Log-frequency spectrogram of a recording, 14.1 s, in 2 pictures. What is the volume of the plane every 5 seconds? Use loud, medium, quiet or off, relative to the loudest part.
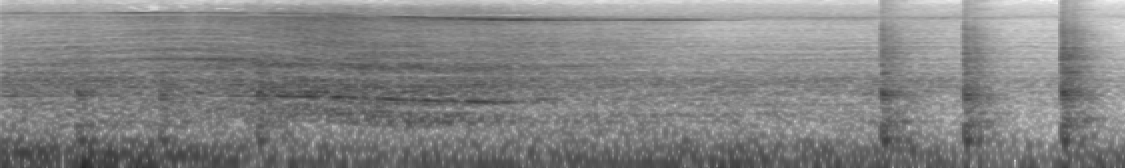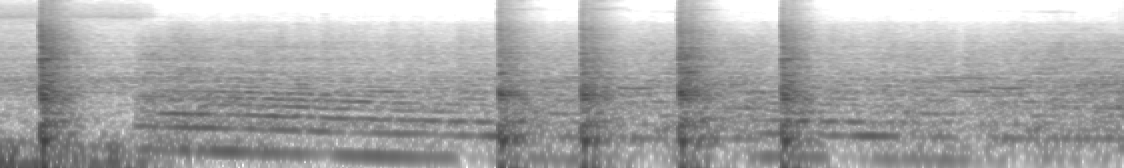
loud, quiet, quiet.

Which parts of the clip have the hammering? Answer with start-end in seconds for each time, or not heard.
0.5-1.8, 5.5-7.5, 10.1-12.1.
